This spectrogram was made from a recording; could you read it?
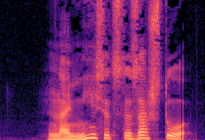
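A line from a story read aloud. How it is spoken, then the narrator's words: Bewildered question. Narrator (Russian): Совсем уж растерянно вопросил я, впечатленный подвигами Златовласки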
